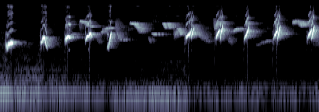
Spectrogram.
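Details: Greater green leafbird, rainy season, with a gentle 'ocehan lemas' chatter. A series of upslurred chirping notes climbs higher as the phrase goes on, mixed with thin flat whistles, over a faint low hum.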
